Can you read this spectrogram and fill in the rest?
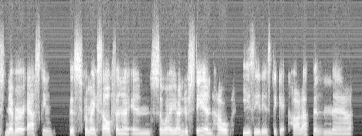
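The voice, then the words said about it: American accent. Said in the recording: “from my accent, you can tell I'm, I'm from America.”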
